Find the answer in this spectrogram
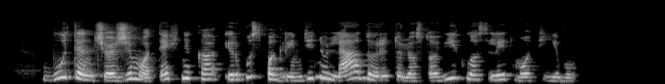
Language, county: Lithuanian, Šiauliai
